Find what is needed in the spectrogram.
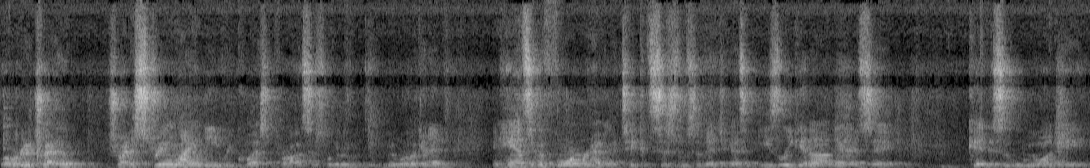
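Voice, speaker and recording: A man talks at a fairly quick pace and a fairly high pitch, with ordinary pitch variation, audible room echo and noticeable background noise. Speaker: committee member giving update. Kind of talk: meeting presentation. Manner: fast; loud.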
